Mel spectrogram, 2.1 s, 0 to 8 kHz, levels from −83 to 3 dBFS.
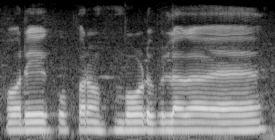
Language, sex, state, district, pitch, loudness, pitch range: Hindi, male, Uttar Pradesh, Shamli, 135 Hz, -13 LUFS, 135-140 Hz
